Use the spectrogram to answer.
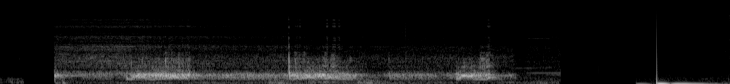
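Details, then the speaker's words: Wheezes: continuous musical, squeaky tones swelling with each breath, produced by narrowed airways; such sounds can sometimes be heard without a stethoscope. "son ruidos chillones producidos por las vías respiratorias estrechas las sibilancias y otros ruidos anormales algunas veces se pueden escuchar sin la necesidad de un estetoscopio"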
